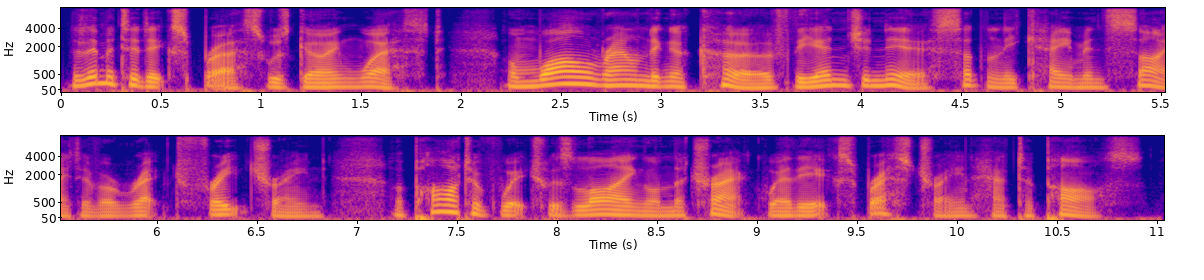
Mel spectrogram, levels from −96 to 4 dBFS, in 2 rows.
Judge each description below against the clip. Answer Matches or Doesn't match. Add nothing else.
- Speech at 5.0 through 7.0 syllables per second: Matches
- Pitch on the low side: Matches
